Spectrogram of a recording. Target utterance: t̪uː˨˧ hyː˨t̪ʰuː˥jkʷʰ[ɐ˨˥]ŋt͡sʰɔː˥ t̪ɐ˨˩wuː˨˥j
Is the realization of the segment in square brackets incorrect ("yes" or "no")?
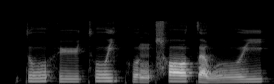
yes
